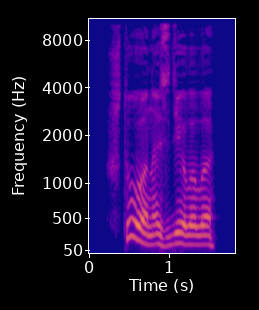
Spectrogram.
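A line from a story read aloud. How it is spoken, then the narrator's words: Sad question, giraffe. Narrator (Russian): печально спросила жирафа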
